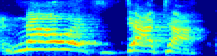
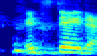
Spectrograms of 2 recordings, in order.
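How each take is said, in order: First: Loud, high mock outburst insisting on "data" as DAT-ah; battling inner demon. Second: "data" said as DAY-tuh, one inner demon; long-A data. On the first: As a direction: shout down the other demon, drawn out. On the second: Acted. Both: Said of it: "Fighting with his inner demons".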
